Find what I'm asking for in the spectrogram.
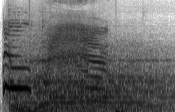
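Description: A single cat gives one drawn-out, fairly loud meow close by that tapers off at the end, with no one talking.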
